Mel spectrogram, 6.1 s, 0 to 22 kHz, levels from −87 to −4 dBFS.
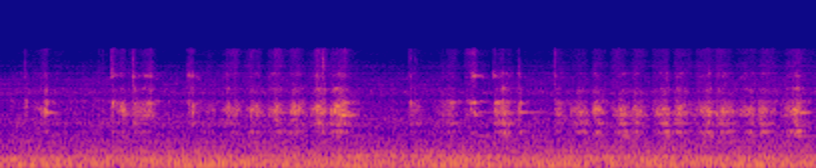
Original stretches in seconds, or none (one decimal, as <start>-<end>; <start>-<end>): none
